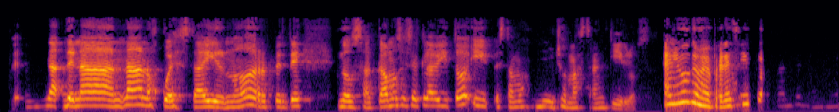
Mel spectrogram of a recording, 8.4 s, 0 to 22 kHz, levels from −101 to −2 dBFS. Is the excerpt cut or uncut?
cut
